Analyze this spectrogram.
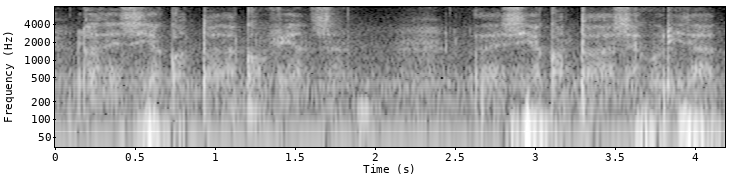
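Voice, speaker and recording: A man whispers at a very slow pace. Noticeable background noise is present. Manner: whispered, soft-spoken.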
